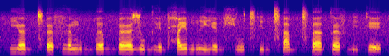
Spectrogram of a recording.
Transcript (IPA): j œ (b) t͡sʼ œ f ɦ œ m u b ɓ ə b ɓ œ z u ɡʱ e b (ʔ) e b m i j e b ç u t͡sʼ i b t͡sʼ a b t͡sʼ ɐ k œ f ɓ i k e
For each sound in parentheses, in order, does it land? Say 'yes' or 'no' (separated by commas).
yes, no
